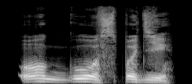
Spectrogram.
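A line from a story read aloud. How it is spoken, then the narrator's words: Moan. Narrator (Russian): Она застонала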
